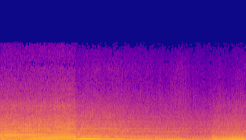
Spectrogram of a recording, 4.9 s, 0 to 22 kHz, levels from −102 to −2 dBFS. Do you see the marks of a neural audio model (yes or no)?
no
